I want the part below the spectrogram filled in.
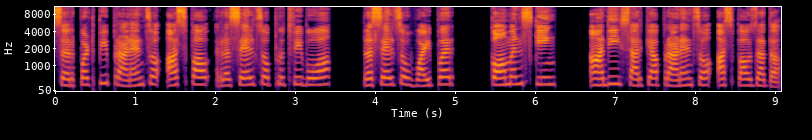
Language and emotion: Goan Konkani, neutral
